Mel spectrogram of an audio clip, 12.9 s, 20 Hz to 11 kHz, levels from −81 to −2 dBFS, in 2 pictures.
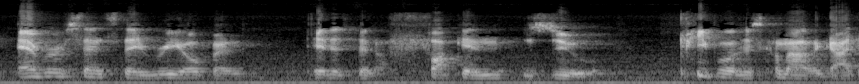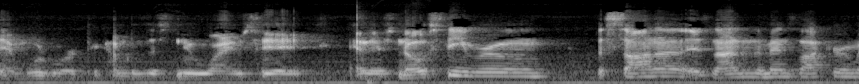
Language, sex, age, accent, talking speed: English, male, 20-39, American, 180 wpm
